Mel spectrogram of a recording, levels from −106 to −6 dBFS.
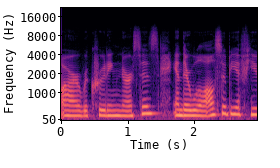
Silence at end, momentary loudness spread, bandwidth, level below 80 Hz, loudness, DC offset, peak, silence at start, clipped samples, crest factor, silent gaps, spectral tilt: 0 s; 5 LU; 8.8 kHz; -64 dBFS; -32 LUFS; under 0.1%; -18 dBFS; 0 s; under 0.1%; 12 dB; none; -8 dB/octave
